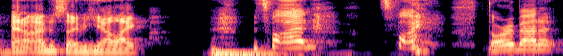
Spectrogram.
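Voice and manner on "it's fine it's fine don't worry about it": high-pitched, uneasy brush-off; nervous reassurance. Retold or imitated. Clerk backing off as a big guy walks up, nervous. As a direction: fend him off politely in a high voice.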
